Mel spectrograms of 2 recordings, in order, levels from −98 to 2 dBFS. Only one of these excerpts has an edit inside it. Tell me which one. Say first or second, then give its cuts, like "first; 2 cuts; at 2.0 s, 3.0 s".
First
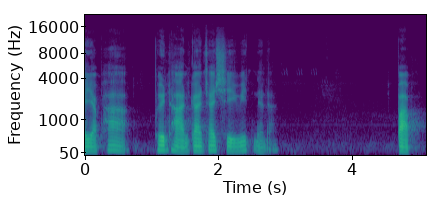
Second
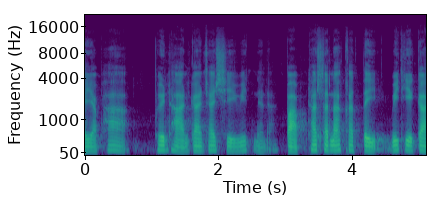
second; 2 cuts; at 3.0 s, 3.3 s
